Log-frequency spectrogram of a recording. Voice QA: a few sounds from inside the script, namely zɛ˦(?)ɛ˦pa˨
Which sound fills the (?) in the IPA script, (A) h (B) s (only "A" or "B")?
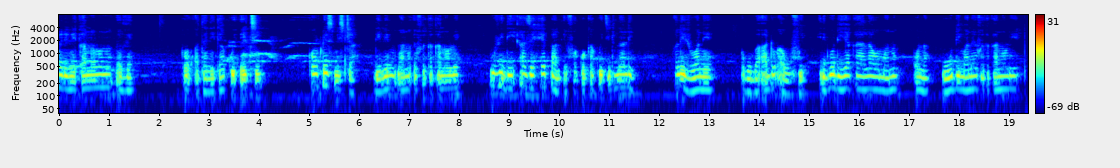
A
